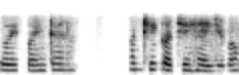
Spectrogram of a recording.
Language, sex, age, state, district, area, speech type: Odia, female, 18-30, Odisha, Kandhamal, rural, conversation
